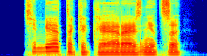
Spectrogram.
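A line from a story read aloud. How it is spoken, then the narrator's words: Snort. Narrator (Russian): фыркнул Альберт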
